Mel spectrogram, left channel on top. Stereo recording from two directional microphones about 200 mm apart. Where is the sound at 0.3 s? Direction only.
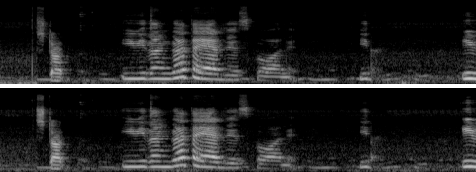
10° right (ahead or behind).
